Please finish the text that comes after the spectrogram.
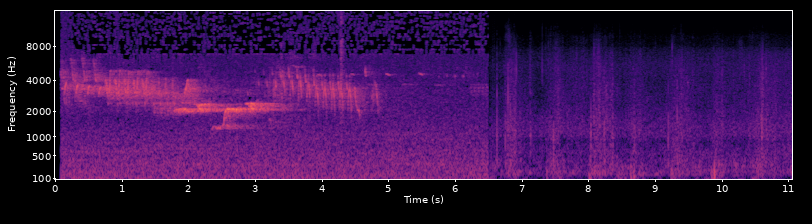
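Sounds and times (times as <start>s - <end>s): bird trill: 0.1s - 6.5s
birds chirping and whistling: 0.1s - 6.5s.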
